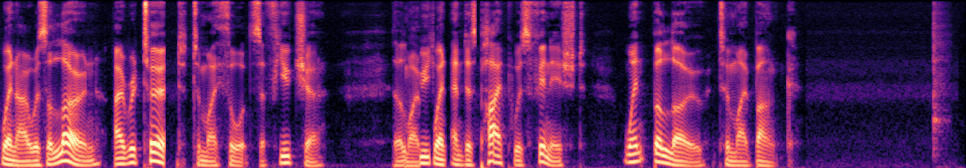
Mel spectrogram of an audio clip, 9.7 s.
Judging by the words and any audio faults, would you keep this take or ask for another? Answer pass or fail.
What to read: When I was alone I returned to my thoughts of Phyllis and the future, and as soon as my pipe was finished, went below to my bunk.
fail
